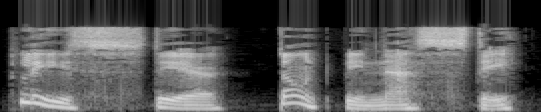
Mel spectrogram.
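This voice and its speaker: A man's voice: deep voice, huge pitch swings, very slow, a bit bright, slightly rough, heavily acted. A man voicing a nervous, apologetic, fussy pet owner in an audiobook story, pleading and coaxing. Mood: soothing, gently scolding.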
